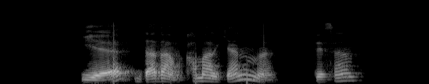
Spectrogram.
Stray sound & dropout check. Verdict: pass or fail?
pass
